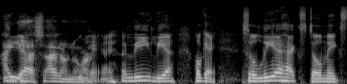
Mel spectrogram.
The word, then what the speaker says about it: Leah: Leah.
